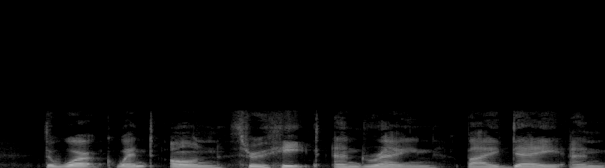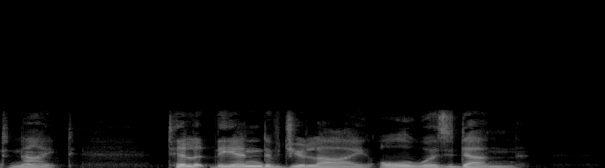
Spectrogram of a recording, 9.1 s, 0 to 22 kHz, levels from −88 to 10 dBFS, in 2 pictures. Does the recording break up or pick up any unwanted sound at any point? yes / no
no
